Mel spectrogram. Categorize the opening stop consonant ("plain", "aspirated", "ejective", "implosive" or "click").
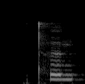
aspirated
